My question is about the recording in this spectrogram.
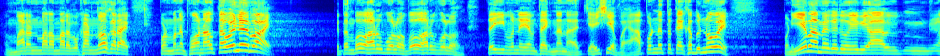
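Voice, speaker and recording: Brief: male comic, lively, bright delivery on a reverberant stage. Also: sits high. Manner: folksy storytelling, frequent "he says" asides. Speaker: stand-up comedian. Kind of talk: stand-up joke telling. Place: stage program.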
